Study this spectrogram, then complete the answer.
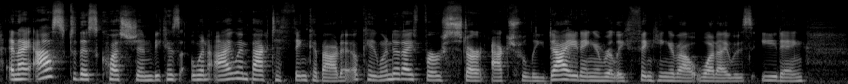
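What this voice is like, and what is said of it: Scratchy throat, vocal fry. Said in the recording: “I think I have a little bit of a scratchy throat today ... vocal fry”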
